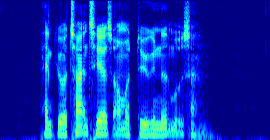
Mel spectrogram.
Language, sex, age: Danish, male, 32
